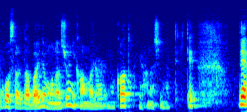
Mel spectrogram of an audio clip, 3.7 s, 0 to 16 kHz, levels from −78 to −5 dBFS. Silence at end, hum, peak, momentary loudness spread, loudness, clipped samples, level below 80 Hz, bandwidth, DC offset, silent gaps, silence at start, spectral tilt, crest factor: 0 s; none; -6 dBFS; 15 LU; -29 LUFS; under 0.1%; -76 dBFS; 12.5 kHz; under 0.1%; none; 0 s; -5 dB/octave; 22 dB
